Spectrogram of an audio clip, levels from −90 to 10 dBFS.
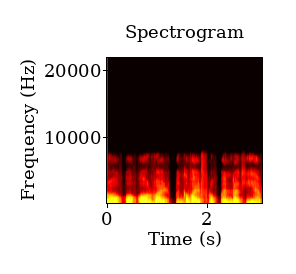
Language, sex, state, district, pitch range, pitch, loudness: Hindi, female, Haryana, Rohtak, 190-205 Hz, 195 Hz, -17 LUFS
